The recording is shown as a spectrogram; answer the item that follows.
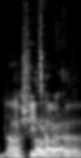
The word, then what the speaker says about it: Ashitaka: I think that was pretty good, Ashitaka. Okay. – Yeah, that was more just my warning for the rest of the episode. So, the young warrior, Ashitaka, is cursed by a demonized boar god, pushing him to seek a cure in the Western lands.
